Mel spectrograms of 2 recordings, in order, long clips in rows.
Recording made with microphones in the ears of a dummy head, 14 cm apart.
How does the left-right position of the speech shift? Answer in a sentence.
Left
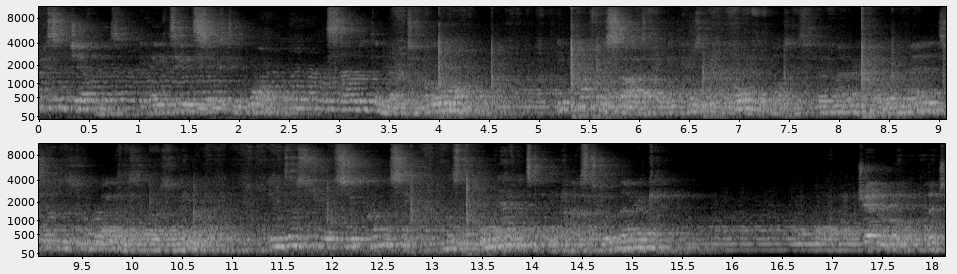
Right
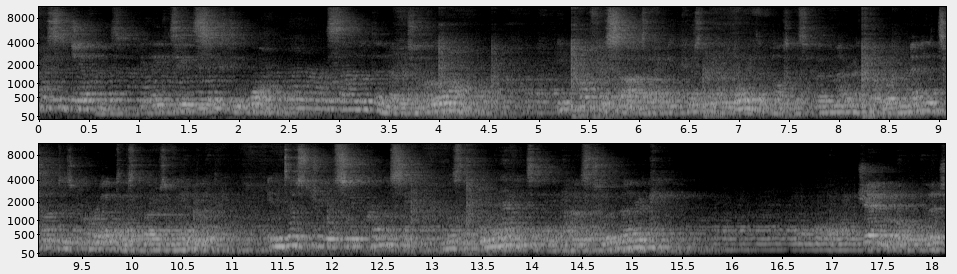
You can hear the speech move from left to right and back again.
